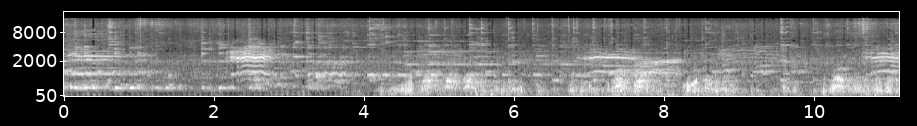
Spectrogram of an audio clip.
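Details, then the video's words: Grazing sheep herd with occasional quavering bleats, one early and more later on, over a steady jingle of bells and rustling movement. "Sheep Sound A herd of grass eaters - Sonido de las ovejas"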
